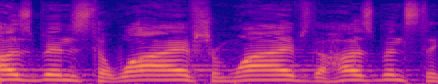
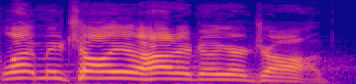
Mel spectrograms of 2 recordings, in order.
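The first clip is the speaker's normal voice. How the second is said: higher, louder, pushy mock voice; bossy know-it-all; 5 semitones higher, 5 dB louder than usual. Mocking churchgoers lecturing their boss, bossy voice. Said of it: "We're like".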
